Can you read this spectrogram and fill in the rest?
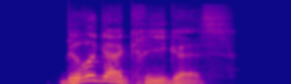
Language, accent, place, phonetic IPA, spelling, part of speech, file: German, Germany, Berlin, [ˈbʏʁɡɐˌkʁiːɡəs], Bürgerkrieges, noun, De-Bürgerkrieges.ogg
- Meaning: genitive singular of Bürgerkrieg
